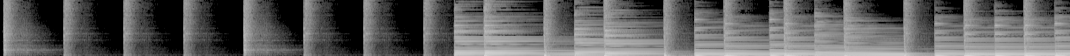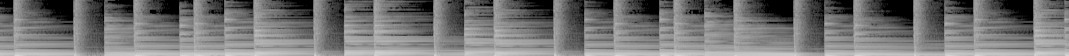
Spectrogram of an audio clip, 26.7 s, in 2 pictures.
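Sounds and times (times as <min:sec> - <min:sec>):
melody: 0:05.7 - 0:26.7.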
